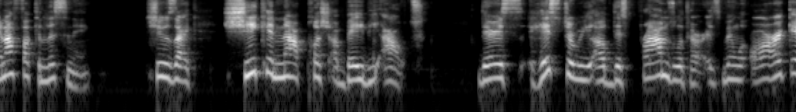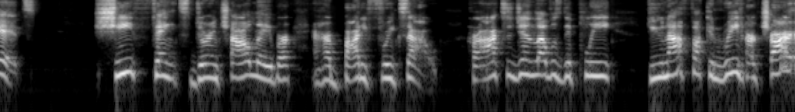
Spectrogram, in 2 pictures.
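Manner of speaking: plain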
